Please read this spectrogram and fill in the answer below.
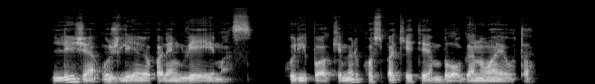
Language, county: Lithuanian, Alytus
